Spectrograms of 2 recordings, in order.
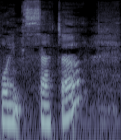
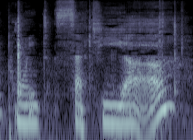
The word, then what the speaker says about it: poinsettia: And we're going to put this beautiful poinsetta. And some people say poinsettia, which actually I believe is the proper pronunciation.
